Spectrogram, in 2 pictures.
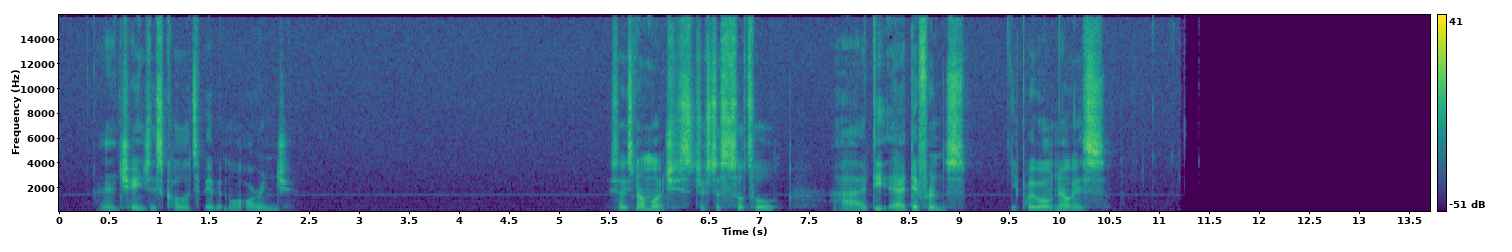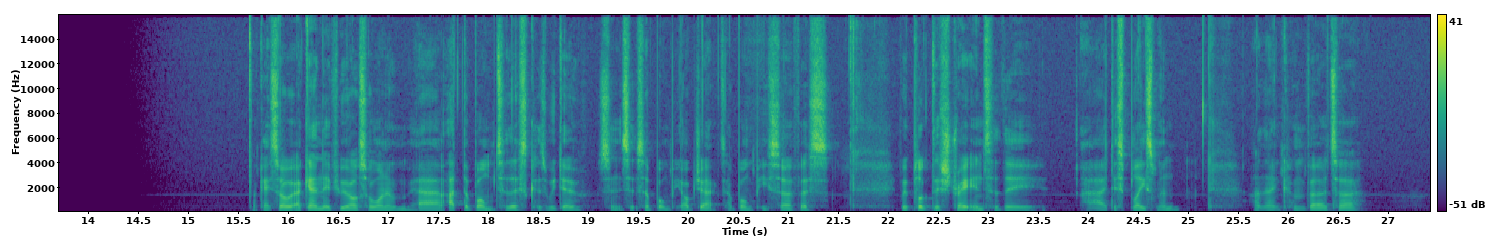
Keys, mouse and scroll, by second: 6.7-8.1 middle drag, 9.1-13.8 middle drag, 13.8-17.4 drag, 13.8 shift+a, 22.4 shift+a.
